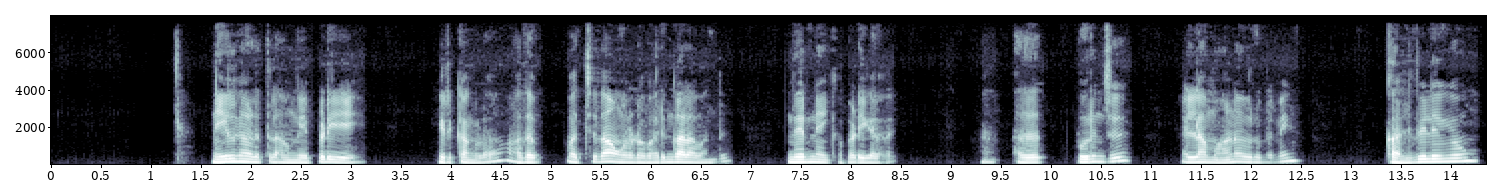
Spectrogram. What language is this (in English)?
Tamil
